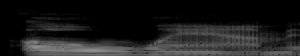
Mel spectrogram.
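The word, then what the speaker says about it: Ogham: they also had the O Wham it's spelled o g h a m o Wham and they had the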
